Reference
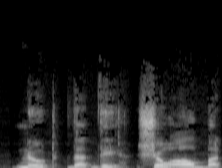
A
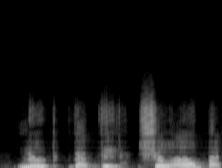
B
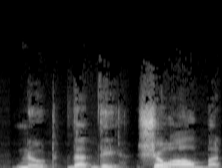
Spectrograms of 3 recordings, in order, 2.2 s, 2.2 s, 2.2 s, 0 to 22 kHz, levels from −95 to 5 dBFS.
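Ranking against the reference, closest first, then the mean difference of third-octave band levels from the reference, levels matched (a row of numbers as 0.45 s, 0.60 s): B, A; 2.0 dB, 8.5 dB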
